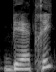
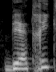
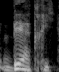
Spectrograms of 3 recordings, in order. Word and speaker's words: Béatrix: Le papa belge lui choisit son prénom, qui n'est ni Béatrice ni Béatrix. Enfin si, ça s'écrit de la sorte, Béatrix, mais lui voulait qu'on prononce Béatrix comme perdrix. Donc on va l'appeler comme il voulait, Béatrix.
